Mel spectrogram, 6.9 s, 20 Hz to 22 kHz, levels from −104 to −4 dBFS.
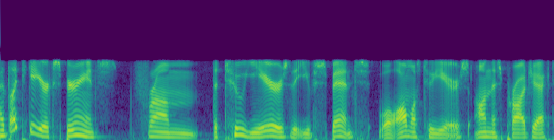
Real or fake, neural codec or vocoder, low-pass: real; none; 3.6 kHz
